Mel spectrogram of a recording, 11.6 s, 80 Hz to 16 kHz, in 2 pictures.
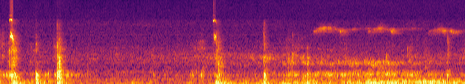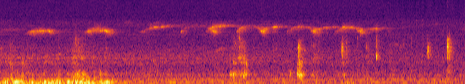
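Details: Common kestrel nest in Théding, France, 25 June 2023, at feeding time with prey pulled apart; after clicks and a low rumble, a run of about a dozen high whistled notes follows in quick succession.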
